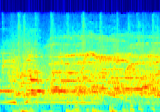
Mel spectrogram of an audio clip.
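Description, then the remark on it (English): A crowd at a religious feast gathering cheers and whoops loudly and steadily as a speaker is introduced, a dense wash of voices with scattered shouts rising above it for the whole stretch. “We still got a feast going on. A crowd.”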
